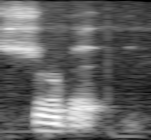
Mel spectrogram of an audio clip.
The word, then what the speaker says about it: sherbet: it's not called server it's called sherbet sure but there's no r at the end of it it's s-h-e-b-e-t that's like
